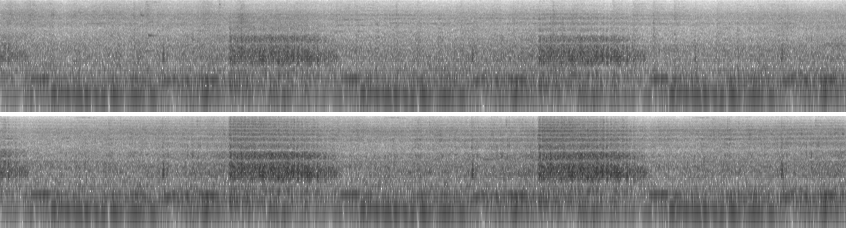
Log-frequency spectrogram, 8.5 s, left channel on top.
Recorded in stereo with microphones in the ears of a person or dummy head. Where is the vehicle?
80° right; by 8.5 s 45° right (ahead or behind).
